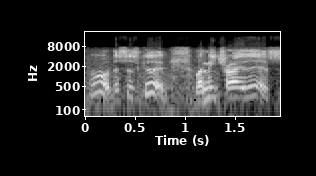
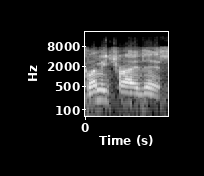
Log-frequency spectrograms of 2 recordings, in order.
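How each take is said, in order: First: Higher, eager "this is good"; excited. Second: Said in the usual way. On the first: Retold or imitated. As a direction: sound newly hooked and eager. Quoting a user who gets hooked.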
